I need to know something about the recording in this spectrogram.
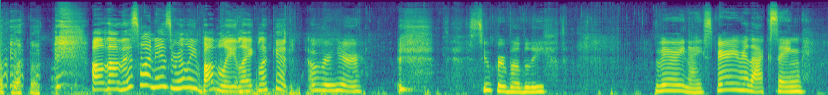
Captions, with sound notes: (laughs) Although this one is really bubbly. Like, look at over here. Super bubbly. Very nice, very relaxing.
